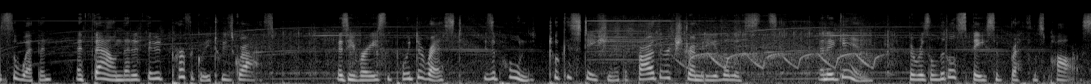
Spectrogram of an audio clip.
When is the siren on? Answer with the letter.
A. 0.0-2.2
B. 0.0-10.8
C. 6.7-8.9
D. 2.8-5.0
C.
